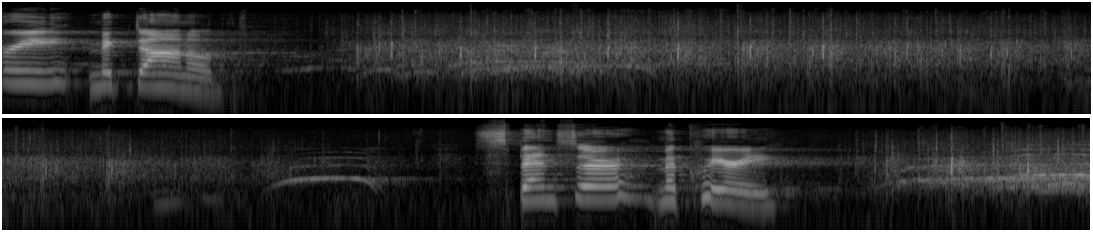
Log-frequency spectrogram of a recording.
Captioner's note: applause; applause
